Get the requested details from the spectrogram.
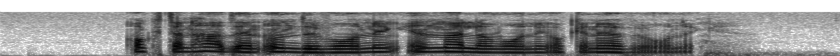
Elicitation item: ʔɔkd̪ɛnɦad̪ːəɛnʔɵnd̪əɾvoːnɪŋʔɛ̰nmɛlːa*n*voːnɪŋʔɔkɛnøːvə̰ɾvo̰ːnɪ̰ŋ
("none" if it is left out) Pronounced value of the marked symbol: n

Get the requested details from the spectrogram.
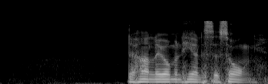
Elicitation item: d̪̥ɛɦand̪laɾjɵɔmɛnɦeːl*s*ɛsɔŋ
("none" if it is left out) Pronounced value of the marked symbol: s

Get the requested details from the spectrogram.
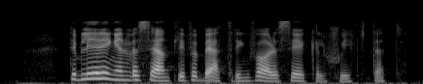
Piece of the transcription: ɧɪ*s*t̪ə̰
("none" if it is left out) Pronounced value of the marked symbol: f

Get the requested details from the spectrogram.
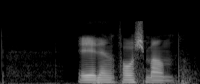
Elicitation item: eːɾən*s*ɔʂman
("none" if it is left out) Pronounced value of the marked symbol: f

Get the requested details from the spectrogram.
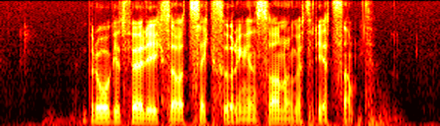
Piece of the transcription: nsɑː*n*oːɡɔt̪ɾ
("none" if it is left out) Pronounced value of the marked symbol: n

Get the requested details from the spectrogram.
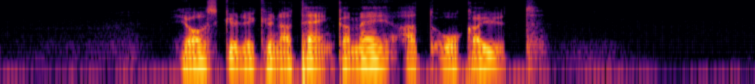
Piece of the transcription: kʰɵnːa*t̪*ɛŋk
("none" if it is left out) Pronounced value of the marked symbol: t̪ʰ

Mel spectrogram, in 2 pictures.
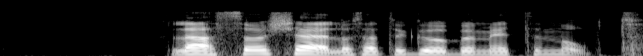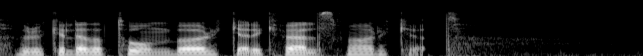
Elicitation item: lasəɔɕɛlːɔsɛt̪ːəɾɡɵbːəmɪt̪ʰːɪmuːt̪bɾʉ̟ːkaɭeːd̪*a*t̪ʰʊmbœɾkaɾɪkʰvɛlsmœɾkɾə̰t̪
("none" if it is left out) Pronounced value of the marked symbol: a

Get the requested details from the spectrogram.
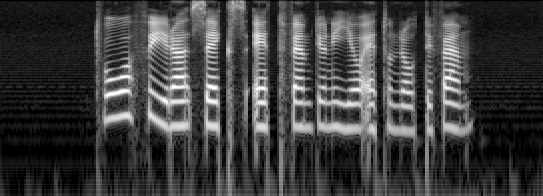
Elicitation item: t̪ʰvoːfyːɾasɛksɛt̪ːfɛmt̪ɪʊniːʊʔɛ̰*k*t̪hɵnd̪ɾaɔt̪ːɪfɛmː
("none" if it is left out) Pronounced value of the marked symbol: none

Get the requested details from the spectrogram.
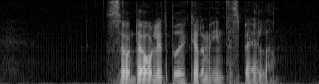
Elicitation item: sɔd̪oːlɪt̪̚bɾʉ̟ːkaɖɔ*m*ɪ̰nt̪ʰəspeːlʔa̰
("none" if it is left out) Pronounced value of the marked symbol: m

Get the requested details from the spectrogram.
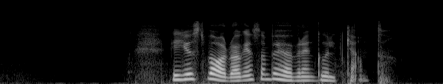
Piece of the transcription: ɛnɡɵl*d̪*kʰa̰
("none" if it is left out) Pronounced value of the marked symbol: d̪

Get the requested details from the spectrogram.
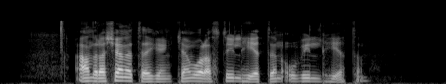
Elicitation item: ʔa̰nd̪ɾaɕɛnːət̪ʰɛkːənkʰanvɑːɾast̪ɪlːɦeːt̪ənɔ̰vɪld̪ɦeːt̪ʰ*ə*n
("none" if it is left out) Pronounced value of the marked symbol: ə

